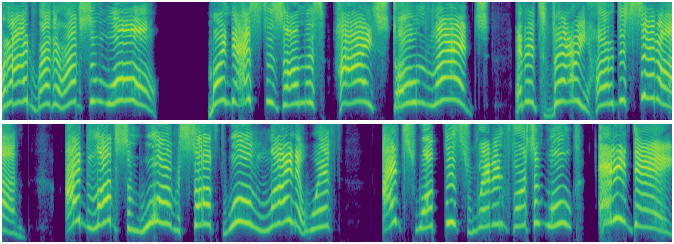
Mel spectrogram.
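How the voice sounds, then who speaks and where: A woman puts on a squeaky character voice with an extremely high pitch. She goes at a fairly slow pace. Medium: read story.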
